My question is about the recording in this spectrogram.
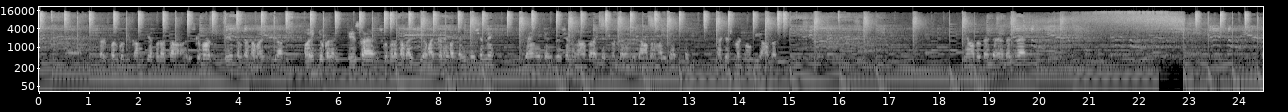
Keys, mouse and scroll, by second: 1.2 click, 1.8 click.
